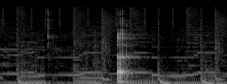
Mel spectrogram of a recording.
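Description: A man burping once, a short loud burp about a second in, over quiet background music.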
